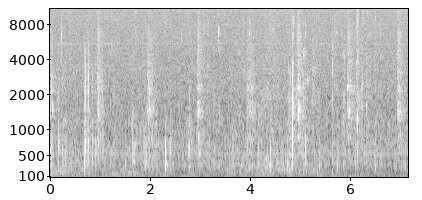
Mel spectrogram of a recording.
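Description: Faint chewing of dried chechil string cheese, with scattered soft mouth clicks and one sharper click a little before five seconds in.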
